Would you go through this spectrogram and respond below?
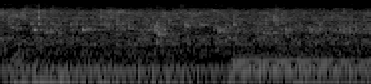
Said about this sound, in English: I'm just clearing the water and putting fresh in the, before I smoke. So for any of you that hear that noise, I am not going to the washroom. That is just me getting the water going.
